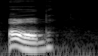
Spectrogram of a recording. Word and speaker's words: herb: États-Unis, H là dans herb, li pas prononcé. Soit dit herb. C'est pas herb, mais c'est herb.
